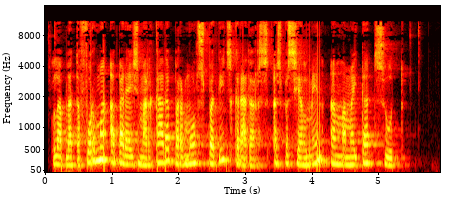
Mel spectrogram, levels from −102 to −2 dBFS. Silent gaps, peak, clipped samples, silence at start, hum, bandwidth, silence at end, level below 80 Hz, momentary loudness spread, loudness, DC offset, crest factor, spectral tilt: none; -6 dBFS; under 0.1%; 0.1 s; none; 11.5 kHz; 0.65 s; -56 dBFS; 7 LU; -22 LUFS; under 0.1%; 16 dB; -4 dB/octave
